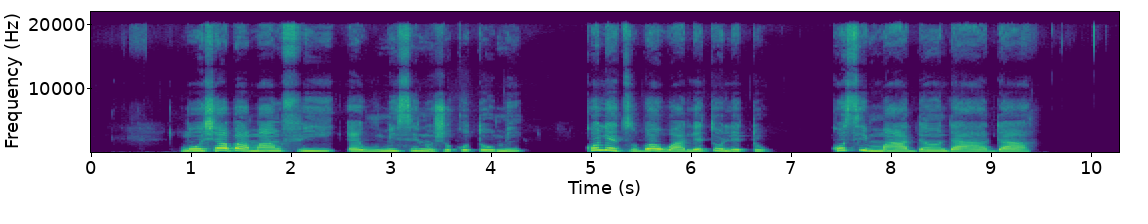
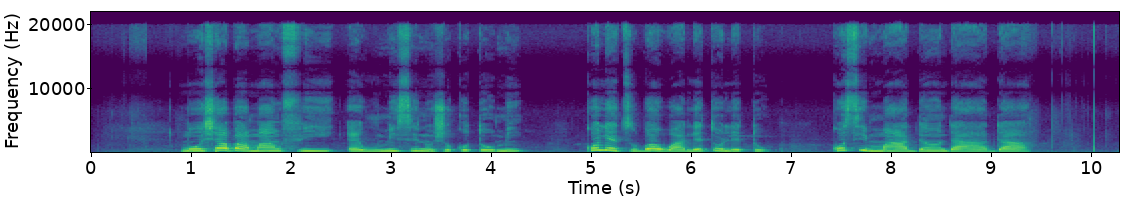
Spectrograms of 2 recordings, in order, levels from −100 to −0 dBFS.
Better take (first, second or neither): second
